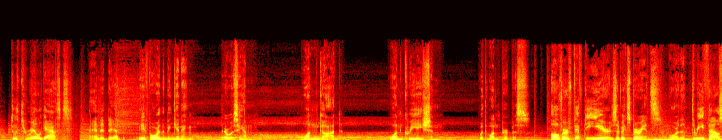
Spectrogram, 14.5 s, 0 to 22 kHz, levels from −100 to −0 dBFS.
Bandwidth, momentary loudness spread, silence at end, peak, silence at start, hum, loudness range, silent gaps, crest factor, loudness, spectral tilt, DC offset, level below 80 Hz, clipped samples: 16 kHz; 16 LU; 0 s; -4 dBFS; 0 s; none; 5 LU; none; 16 dB; -20 LUFS; -5.5 dB/octave; under 0.1%; -36 dBFS; under 0.1%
